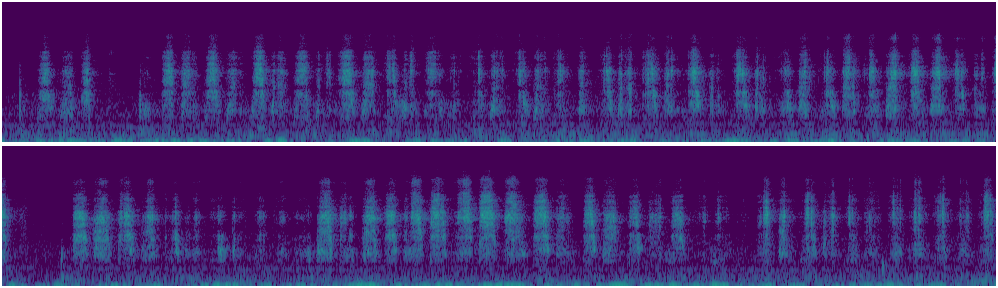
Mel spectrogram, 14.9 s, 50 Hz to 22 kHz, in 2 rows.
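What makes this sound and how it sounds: A wooden stylus scratches rapidly back and forth across a black, wax-coated scratch art paper page in a spiral pad, filling in the crown of a tree. The result is a steady, dry, bright rasping with dense, quick strokes, concentrated around 3.5 kHz. There is a brief pause near the middle before the scratching resumes.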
